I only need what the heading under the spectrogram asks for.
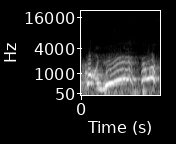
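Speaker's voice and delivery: high drawn-out disbelieving cry; shocked outburst. Retold or imitated. Husband shocked that his wife called out to Jesus. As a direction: stretch it out in shock.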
